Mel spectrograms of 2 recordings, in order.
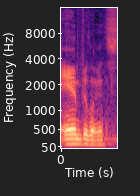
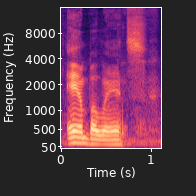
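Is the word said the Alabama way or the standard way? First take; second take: standard; Alabama. First: It is said in a standard American way. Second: It is said in an Alabama regional way. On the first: "In Alabama, they don't say ambulance" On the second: "They say ambulance"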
